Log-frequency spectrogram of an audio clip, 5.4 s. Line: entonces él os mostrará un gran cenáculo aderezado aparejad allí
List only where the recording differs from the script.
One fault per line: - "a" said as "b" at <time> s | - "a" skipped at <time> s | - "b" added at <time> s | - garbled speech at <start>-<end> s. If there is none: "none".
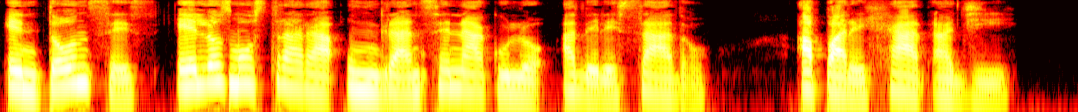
none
